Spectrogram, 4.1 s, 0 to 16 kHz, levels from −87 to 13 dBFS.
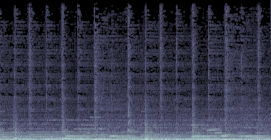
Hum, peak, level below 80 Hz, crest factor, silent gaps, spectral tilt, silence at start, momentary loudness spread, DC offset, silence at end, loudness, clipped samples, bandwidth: none; -4 dBFS; -22 dBFS; 12 dB; none; -7.5 dB/octave; 0 s; 2 LU; under 0.1%; 0 s; -19 LUFS; under 0.1%; 16 kHz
